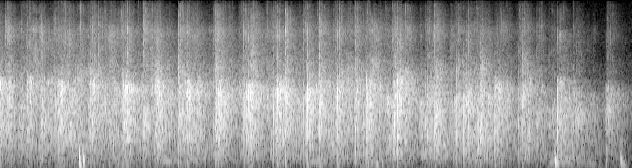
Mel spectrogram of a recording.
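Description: An audience applauds steadily in a large room, fading toward the end.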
